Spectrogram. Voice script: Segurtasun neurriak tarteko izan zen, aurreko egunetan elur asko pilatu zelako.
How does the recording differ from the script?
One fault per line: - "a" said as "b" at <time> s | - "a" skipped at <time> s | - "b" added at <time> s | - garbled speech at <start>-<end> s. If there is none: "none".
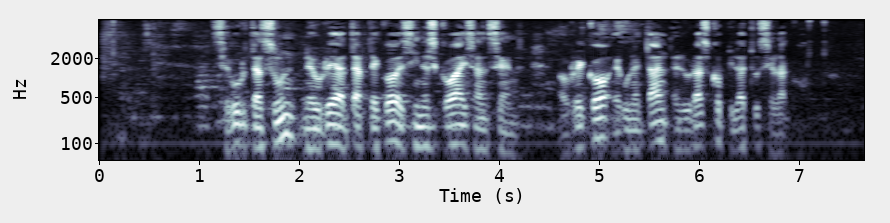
- "ezinezkoa" added at 3.0 s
